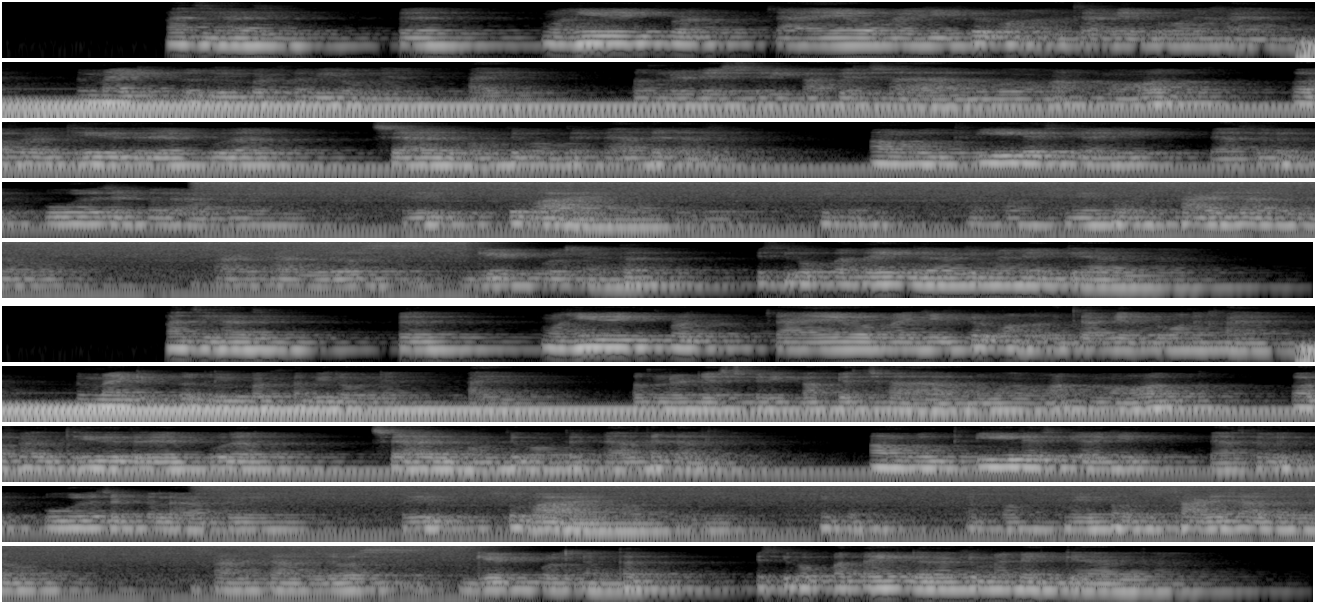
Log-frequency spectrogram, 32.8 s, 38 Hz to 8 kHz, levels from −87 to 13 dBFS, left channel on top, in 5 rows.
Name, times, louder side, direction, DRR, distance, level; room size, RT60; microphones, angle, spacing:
voice 1, 0.8-1.4 2.0-2.2 2.7-3.5 3.9-6.4 6.9-8.6 8.9-9.1 9.7-12.4 13.0-14.4 15.0-16.7 17.5-18.8 19.2-19.6 19.9-21.0 21.7-22.0 22.2-23.4 23.8-24.0 24.5-26.6 27.2-29.5 30.0-32.1, right 2 dB, 65° right, -1 dB, 0.6 m, -31 dB
sound 1, 6.5-23.2, right 2 dB, 85° right, 1.2 m, -32 dB
sound 2, 20.6-28.6, left 5 dB, 15° left, 0.5 m, -30 dB
4.3 x 3.1 x 3.4 m, 1.2 s
head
